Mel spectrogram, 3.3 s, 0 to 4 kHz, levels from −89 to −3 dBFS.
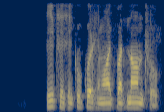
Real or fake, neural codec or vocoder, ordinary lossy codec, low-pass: real; none; AAC, 24 kbps; 3.6 kHz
